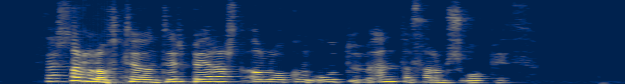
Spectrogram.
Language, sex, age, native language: Icelandic, female, 50-59, Icelandic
